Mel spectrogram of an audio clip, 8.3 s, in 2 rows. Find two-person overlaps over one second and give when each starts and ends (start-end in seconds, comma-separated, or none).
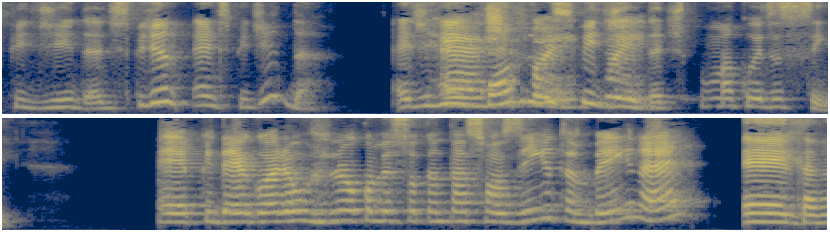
2.2-3.4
